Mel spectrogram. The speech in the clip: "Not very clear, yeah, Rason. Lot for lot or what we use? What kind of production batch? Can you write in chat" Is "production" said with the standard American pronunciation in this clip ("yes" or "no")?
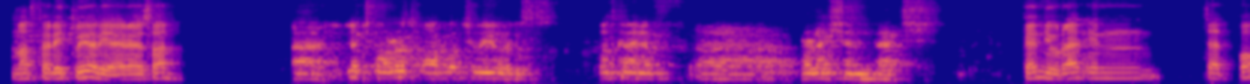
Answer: yes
